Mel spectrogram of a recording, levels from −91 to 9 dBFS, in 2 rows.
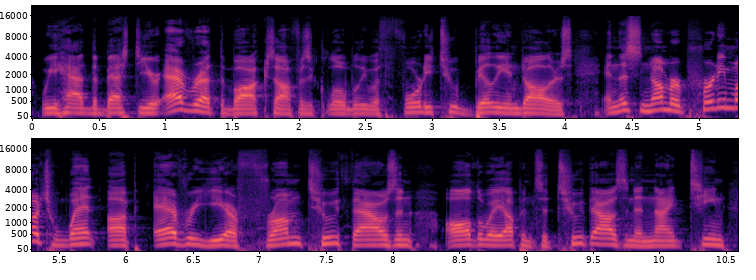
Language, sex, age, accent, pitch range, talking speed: English, male, 20-39, American, 125-155 Hz, 175 wpm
